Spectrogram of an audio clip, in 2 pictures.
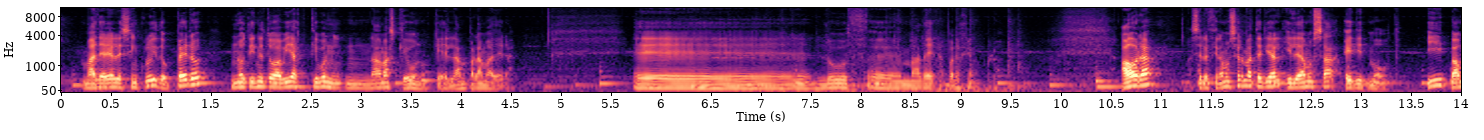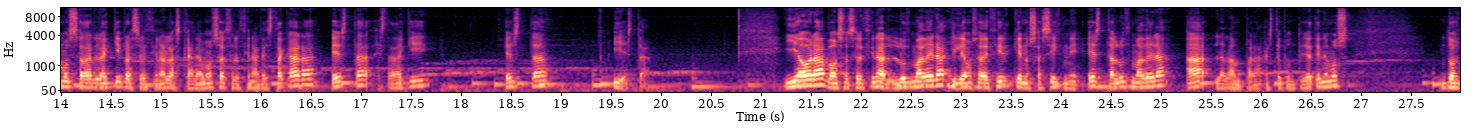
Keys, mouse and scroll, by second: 16.5 shift+right click, 17.2 middle click, 18.3 shift+right click, 18.6 middle click, 19.4 shift+right click, 19.7 middle click.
